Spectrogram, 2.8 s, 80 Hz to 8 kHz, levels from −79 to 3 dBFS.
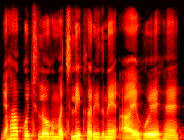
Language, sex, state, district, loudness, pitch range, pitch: Hindi, male, Jharkhand, Ranchi, -15 LUFS, 140-170 Hz, 145 Hz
